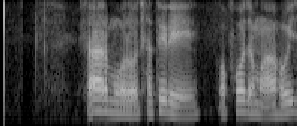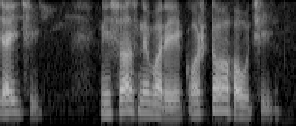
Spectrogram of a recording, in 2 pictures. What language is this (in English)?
Odia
